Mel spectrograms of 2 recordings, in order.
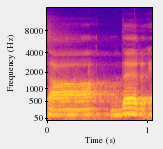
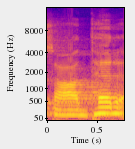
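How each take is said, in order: First: The d sound is plain, without breath. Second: The d sound is aspirated, with breath. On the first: The speaker calls it right. "ಸಾದರ್ ಹೇಳೋ ಬದಲು" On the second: The speaker calls it wrong. "ಸಾಧರ್ ಅಂದರೆ ಸಾಧ ಮಹಾಪ್ರಾಣ"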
